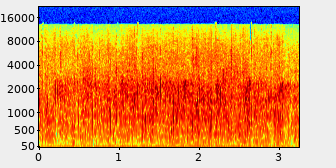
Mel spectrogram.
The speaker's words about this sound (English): Thank you very much. Thank you very much. That's when you clap. Come on. Thank you.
